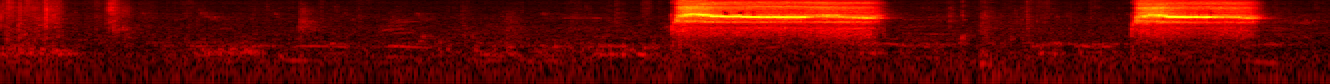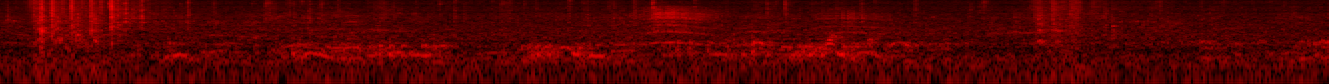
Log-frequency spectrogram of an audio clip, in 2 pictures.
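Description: Domestic pigeons cooing faintly and steadily. Two loud, hissing blasts carrying a high, slightly falling whistle come about four and seven seconds in.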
